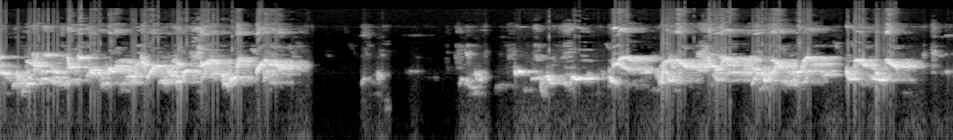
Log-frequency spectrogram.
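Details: A pair of straw-headed bulbuls kept by a breeder: rich, loud, bubbling warbled phrases in long runs, a brief pause with a few soft notes, then the liquid rolling song resumes.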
